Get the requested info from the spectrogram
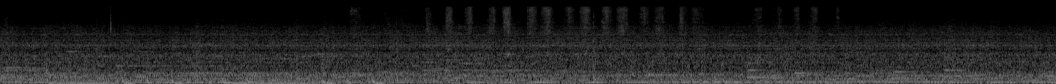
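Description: Water simmering in an electric hotpot, a steady bubbling hiss, with faint music underneath and a run of soft rapid ticks in the middle.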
